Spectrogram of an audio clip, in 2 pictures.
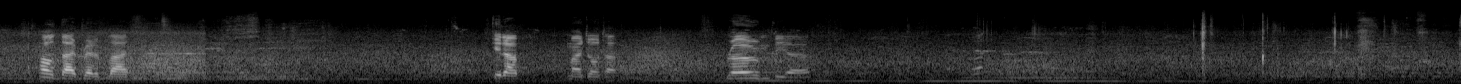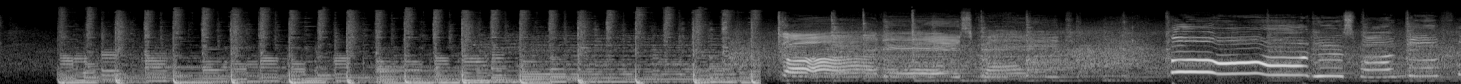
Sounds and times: Speech: 0:00.4 - 0:01.4, 0:07.3 - 0:08.1.

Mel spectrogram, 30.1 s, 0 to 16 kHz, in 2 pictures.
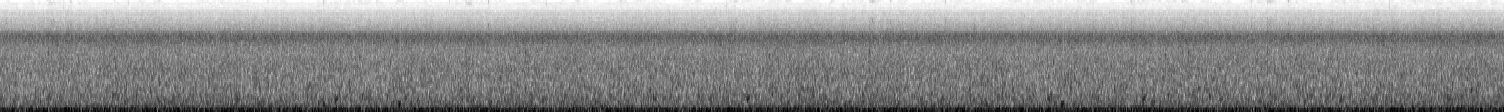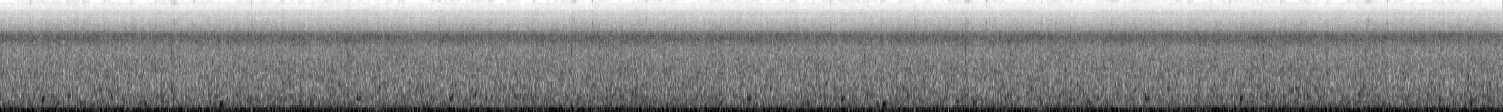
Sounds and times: Waterfall: 0:00.0 - 0:30.0.

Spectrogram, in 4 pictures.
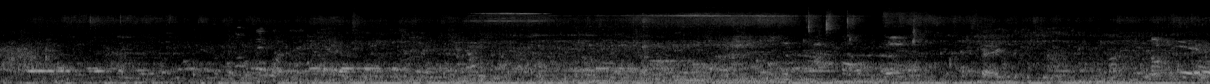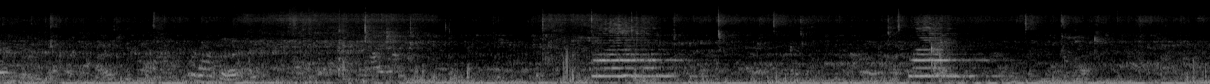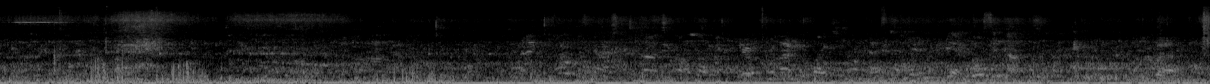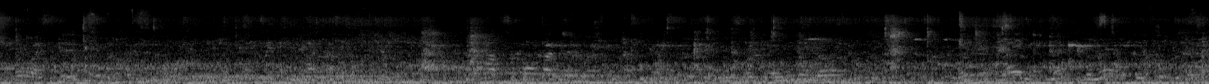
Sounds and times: Traffic noise, roadway noise: 0:00.0 - 0:48.3.

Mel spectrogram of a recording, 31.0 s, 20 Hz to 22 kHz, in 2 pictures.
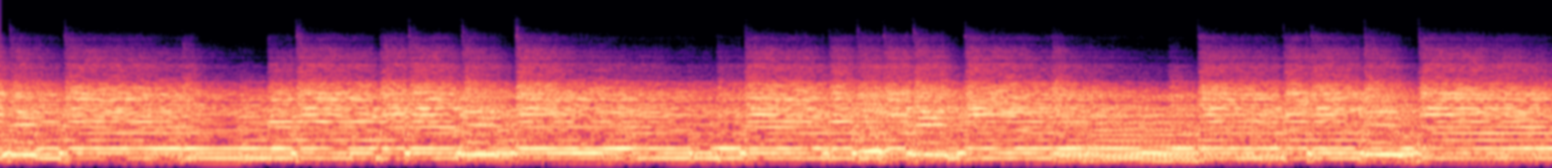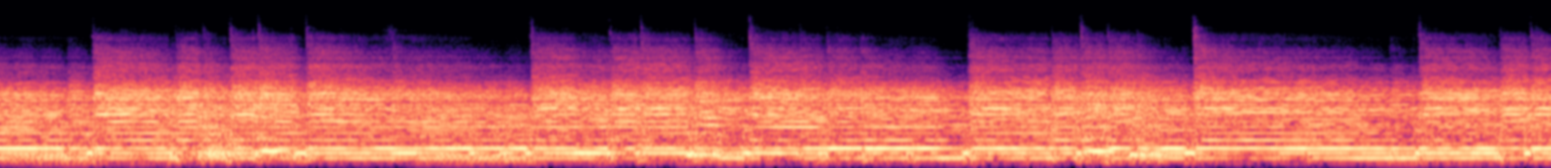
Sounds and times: Strum: 0:00.0 - 0:31.0.

